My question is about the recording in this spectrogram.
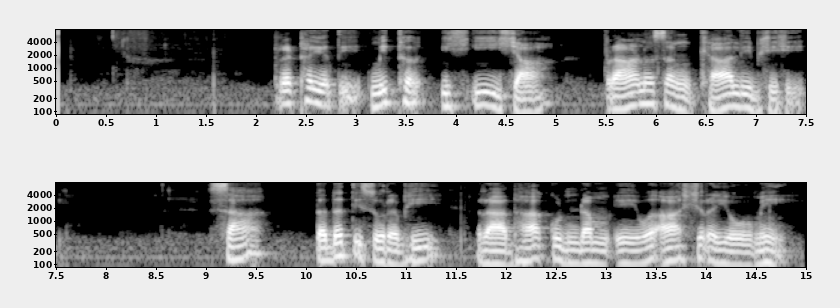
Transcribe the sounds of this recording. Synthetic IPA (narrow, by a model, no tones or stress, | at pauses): pɾɐʈʰɐjɐt̪imit̪ʰɐiʃiːʃaː | pɾaːɳɐsɐŋkʰjaːlibʱihḭ | saː | t̪ɐd̪ɐt̪isuɾɐbʱiɾaːd̪ʱaːkuɳɖɐmeːʋɐʔaːʃɾɐjoːmeː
